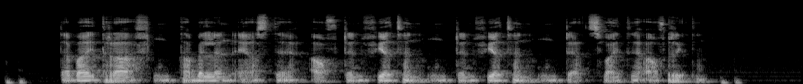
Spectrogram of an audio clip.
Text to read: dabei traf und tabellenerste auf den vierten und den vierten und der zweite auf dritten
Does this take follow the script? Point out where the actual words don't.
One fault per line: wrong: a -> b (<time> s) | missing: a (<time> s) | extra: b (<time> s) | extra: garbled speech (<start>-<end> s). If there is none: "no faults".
no faults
